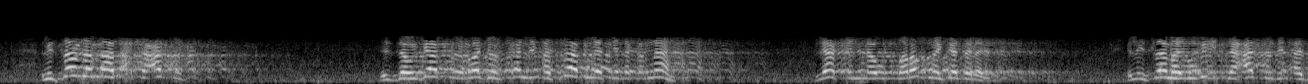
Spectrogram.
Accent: Egypt; ليس عندنا في مصر الدولة النايمة اصل النمية

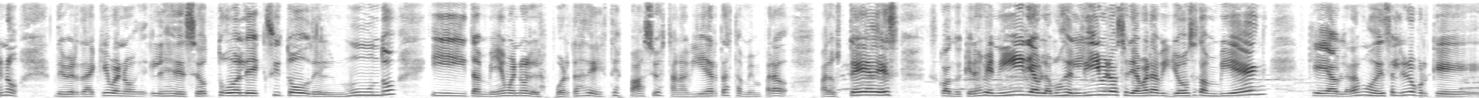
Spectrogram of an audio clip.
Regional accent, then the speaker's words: Venezuela; parte de lo que nos identifica como venezolanos

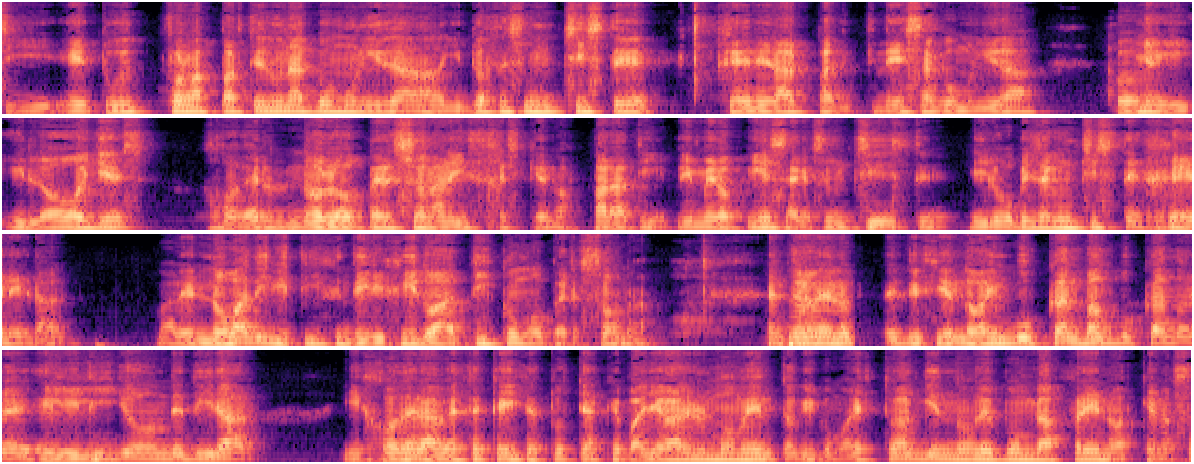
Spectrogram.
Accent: Region of Murcia, Spain; estuviera en contra de los murcianos, siendo murciano

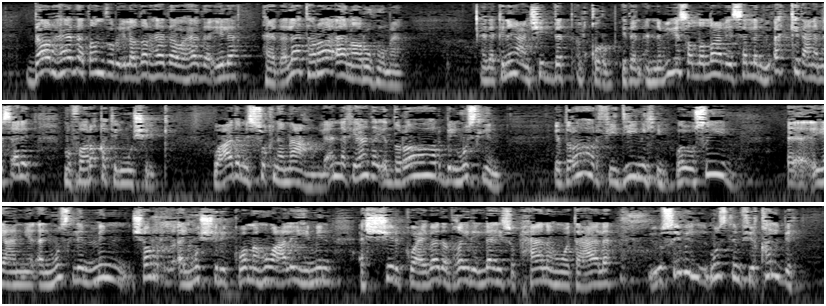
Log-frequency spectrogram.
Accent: Upper Egypt, Egypt; والجماعة في عندنا في الصعيد وفي القرى ونحو ذلك يقولون إيه؟

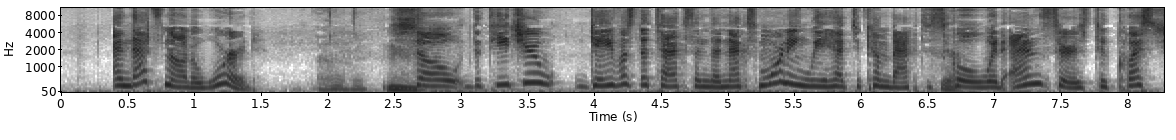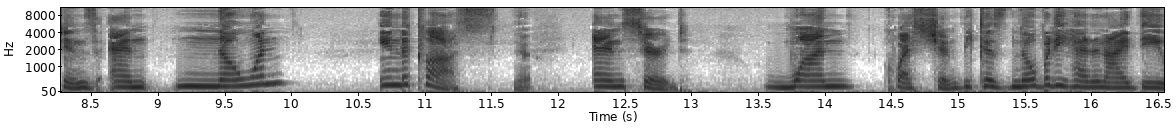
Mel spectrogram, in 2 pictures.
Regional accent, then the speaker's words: Israel; English is a second language; now in China; people used to ask me where I'm from, foreigner, where are you from? I would say Israel, and nobody would know.

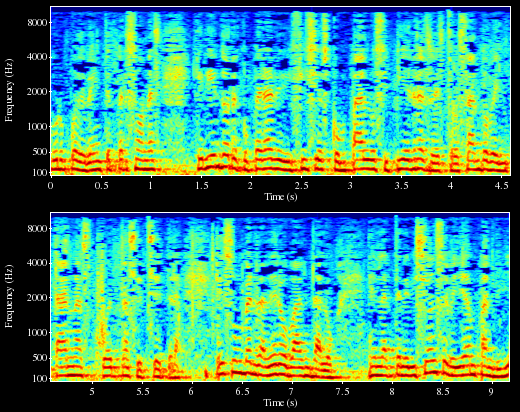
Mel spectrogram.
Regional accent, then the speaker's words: Quintana Roo, Mexico; para que veas que también en mi tierra se comen habas

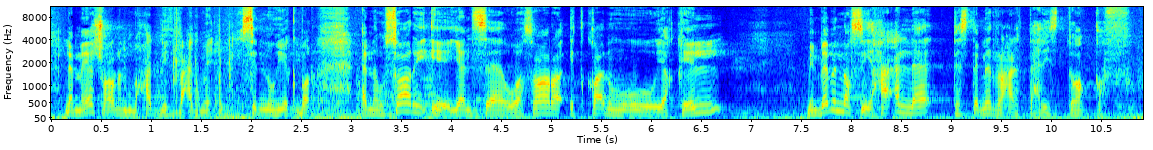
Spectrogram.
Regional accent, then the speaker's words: Egypt; مش زي واحد عندنا في مصر

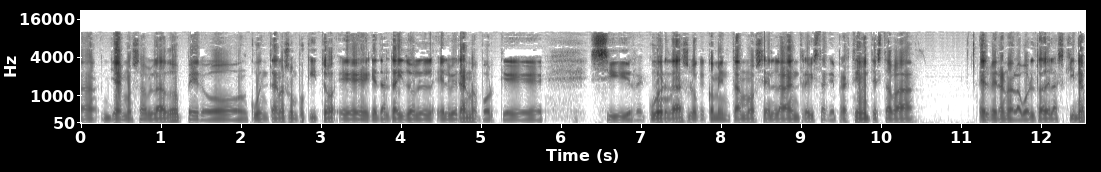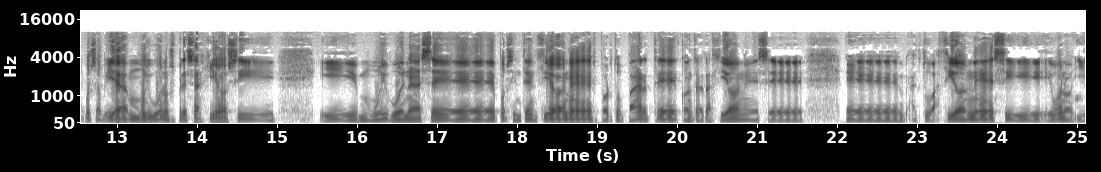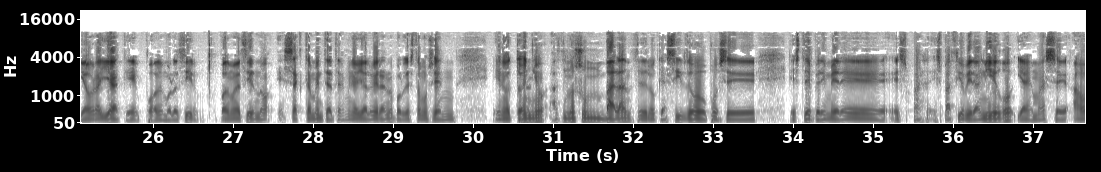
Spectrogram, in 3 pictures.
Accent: Aragon, Spain; como yo soy aragonés cabezota

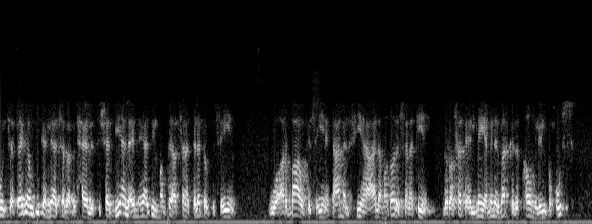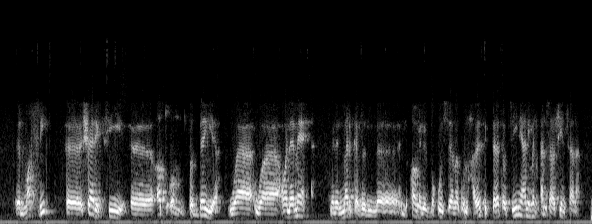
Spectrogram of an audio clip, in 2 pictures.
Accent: Egypt; وده كلام الدراسات العلمية مش كلامنا إحنا كمصريين بس

